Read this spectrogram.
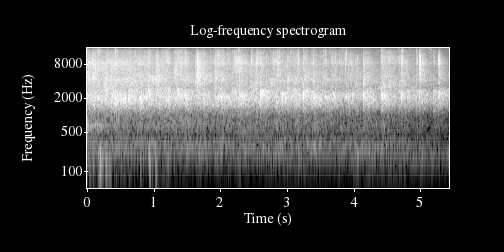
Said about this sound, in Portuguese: E todos que são filhos, vamos aplaudir ao Senhor nessa noite.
